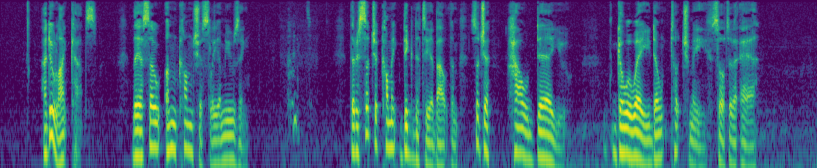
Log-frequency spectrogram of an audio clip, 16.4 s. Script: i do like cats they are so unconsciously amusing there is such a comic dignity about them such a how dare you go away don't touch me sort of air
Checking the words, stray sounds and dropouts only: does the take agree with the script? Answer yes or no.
no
